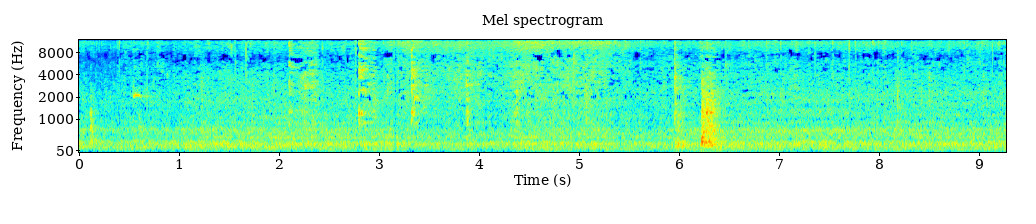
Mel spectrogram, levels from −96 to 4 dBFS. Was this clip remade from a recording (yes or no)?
no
